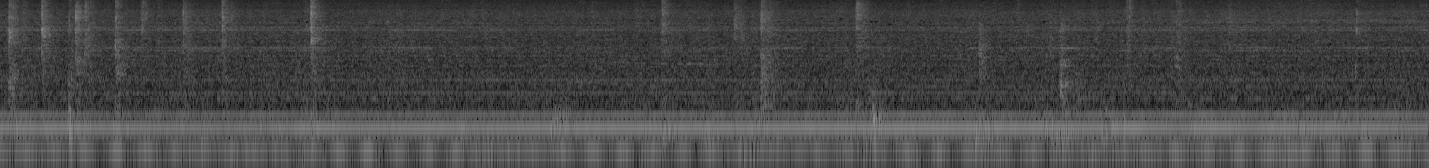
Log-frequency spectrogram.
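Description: Steady low hum of barn machinery, with scattered light clicks and knocks.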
